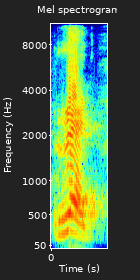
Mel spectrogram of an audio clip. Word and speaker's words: read: Spelling same लिखी है, बट इसको प्रोनाउंस कैसे करूंगी मैं? रेड। Last year I रेड picture stories, this year I will रीड short stories. तो READ, रेड, स्पेलिंग सेम है, प्रोनाउंसिएशन अलग है।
